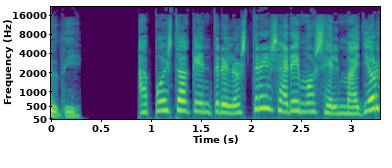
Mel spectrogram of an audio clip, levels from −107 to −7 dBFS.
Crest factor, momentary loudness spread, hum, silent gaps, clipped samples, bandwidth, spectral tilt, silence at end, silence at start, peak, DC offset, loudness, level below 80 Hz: 18 dB; 12 LU; none; 0.38-0.87 s; under 0.1%; over 20 kHz; -2.5 dB/octave; 0 s; 0 s; -6 dBFS; under 0.1%; -24 LUFS; -58 dBFS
